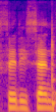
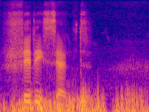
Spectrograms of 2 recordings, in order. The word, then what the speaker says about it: 50 Cent: Get rich or die trying, isn't that what 50 Cent said?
